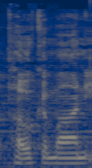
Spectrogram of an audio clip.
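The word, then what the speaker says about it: Pokémon: I just know that the Pokemon E is like... I'm pretty sure you're always supposed to pronounce it A. Pokemon. Because it's A in Pokemon and, like, Beyonce. So...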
